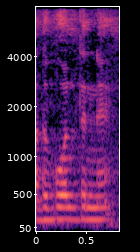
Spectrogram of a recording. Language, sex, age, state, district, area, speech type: Malayalam, male, 30-45, Kerala, Palakkad, rural, spontaneous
